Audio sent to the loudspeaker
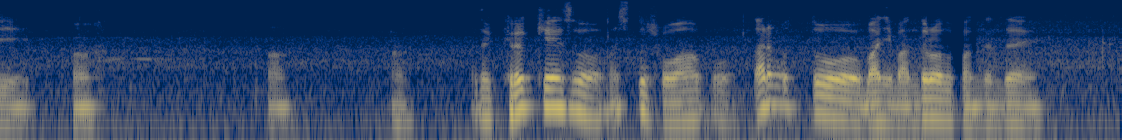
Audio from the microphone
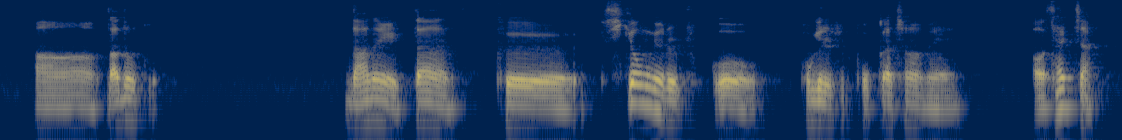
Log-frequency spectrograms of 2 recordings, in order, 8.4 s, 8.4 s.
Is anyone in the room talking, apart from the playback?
Yes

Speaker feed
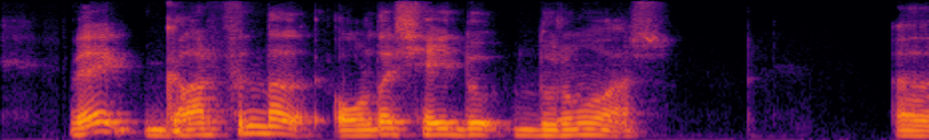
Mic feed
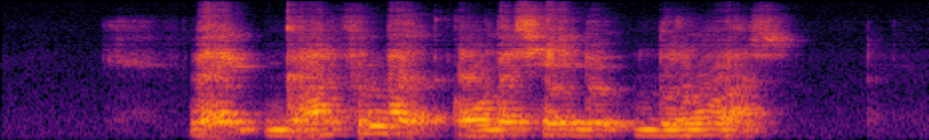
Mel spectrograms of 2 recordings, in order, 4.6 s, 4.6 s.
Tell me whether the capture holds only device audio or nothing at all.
Yes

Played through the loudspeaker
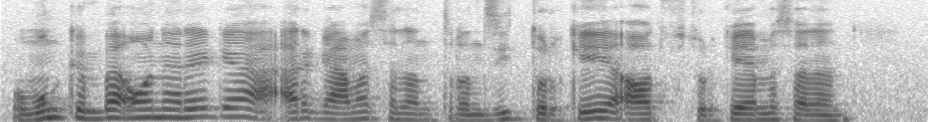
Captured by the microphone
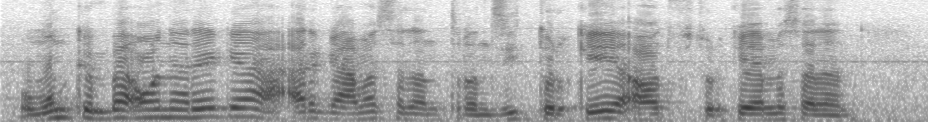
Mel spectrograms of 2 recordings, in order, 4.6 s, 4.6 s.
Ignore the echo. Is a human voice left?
No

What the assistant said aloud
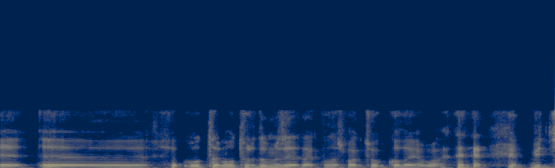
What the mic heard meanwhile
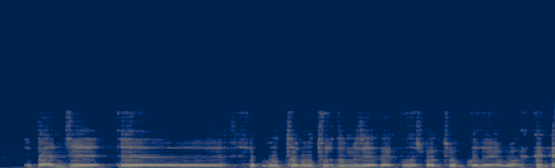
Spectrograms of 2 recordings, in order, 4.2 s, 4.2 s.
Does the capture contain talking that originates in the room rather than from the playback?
No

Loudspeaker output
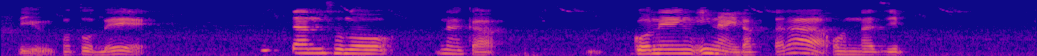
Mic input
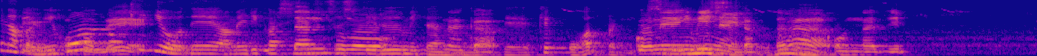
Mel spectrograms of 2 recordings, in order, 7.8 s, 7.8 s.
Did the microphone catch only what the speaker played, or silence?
No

